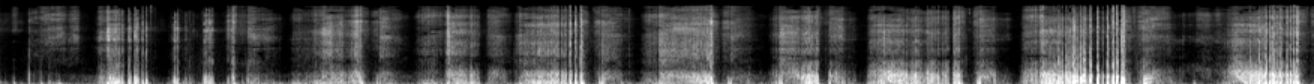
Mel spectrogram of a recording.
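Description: A yellow wooden colored pencil is turned in a yellow plastic hand sharpener, its metal blade shaving the wood in a series of short, low, crunchy scraping strokes. Brief pauses separate the strokes, and crumbs of lead fall away as the pencil is sharpened.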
